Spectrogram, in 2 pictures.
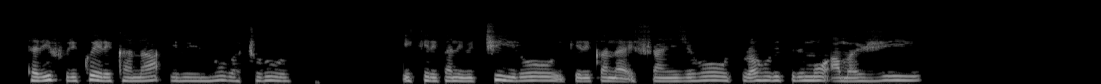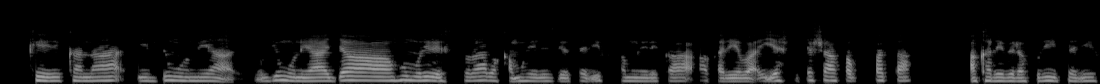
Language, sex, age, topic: Kinyarwanda, female, 36-49, finance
